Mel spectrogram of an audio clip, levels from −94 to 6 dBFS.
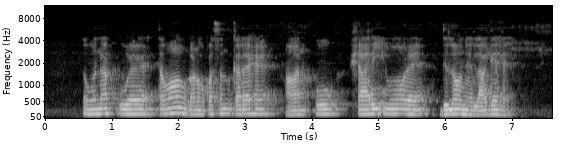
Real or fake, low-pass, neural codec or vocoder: fake; 7.2 kHz; codec, 16 kHz, 16 kbps, FunCodec, trained on LibriTTS, 50 frames a second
